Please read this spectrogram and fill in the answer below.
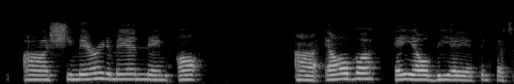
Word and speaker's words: Alva: And finally, she married a man named Alva, A-L-V-A, I think that's how you pronounce it, Lowther, who was 20 years older than she was.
